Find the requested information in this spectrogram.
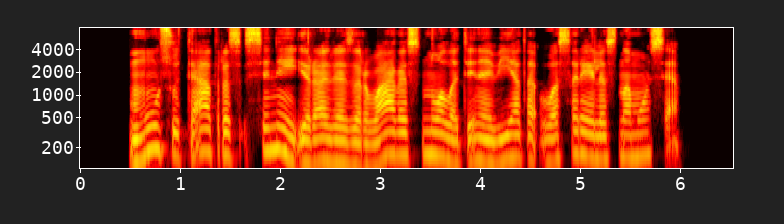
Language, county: Lithuanian, Panevėžys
